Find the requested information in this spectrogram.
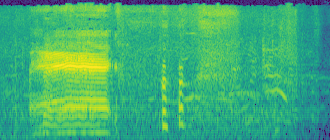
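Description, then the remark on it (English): A person imitates a sheep, letting out one loud, drawn-out, wavering bleat, followed by a couple of short soft clicks and faint breathy noise. “Right, and what does a sheep go?”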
